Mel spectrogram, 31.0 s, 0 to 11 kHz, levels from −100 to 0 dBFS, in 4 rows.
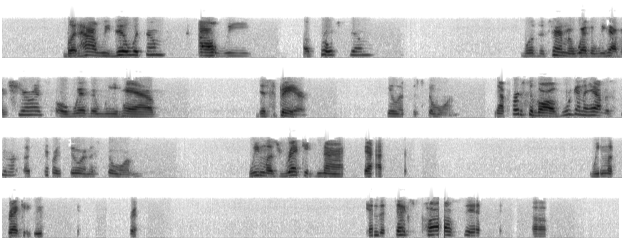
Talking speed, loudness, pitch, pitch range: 100 wpm, -20 LUFS, 165 Hz, 145-205 Hz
